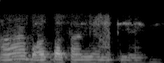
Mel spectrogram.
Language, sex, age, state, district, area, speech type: Hindi, male, 30-45, Uttar Pradesh, Prayagraj, rural, conversation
